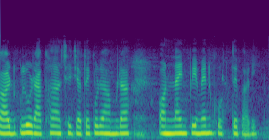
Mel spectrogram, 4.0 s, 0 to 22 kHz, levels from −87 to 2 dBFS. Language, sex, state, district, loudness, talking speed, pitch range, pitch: Bengali, female, Odisha, Khordha, -14 LUFS, 165 wpm, 195-205 Hz, 200 Hz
